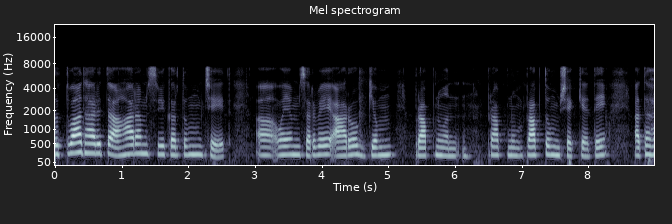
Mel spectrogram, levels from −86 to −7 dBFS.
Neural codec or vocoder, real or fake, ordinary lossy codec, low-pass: none; real; none; 7.2 kHz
